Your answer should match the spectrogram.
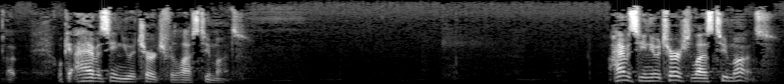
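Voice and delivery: low, quiet deadpan remark; pastor's inner thought. Retold or imitated. Pastor privately noting a churchgoer's absence, low and soft. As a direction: say it softly, like an unspoken thought. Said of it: "in the back of my head, I'm going".

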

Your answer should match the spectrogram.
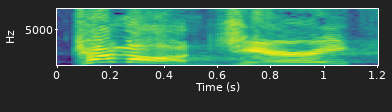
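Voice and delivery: loud, pleading yell at the TV; calling out to the team owner; shouting at Jerry. Retold or imitated. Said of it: "he talks to Jerry Jones".

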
